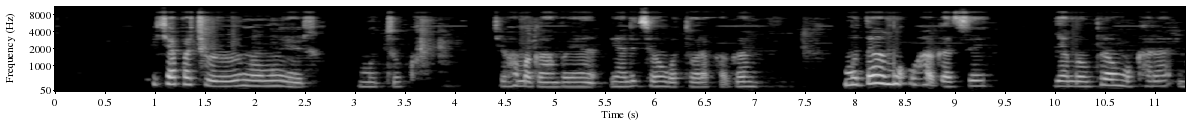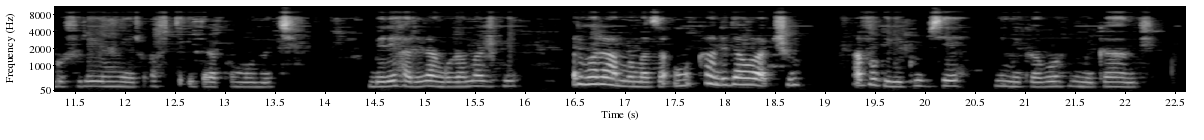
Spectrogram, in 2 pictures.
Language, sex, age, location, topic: Kinyarwanda, female, 36-49, Kigali, government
